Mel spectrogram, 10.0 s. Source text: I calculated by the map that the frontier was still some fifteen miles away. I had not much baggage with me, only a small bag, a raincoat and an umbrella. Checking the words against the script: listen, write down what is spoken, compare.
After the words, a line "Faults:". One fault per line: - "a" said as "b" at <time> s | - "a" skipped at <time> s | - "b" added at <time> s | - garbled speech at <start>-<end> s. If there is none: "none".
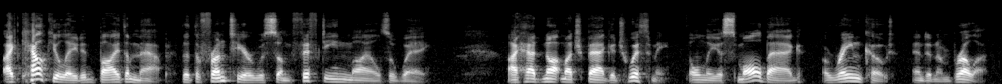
I calculated by the map that the frontier was some fifteen miles away. I had not much baggage with me, only a small bag, a raincoat and an umbrella.
Faults:
- "still" skipped at 2.7 s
